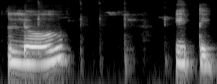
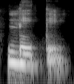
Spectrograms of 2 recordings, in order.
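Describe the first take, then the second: First: The two words are said separately, both vowels kept. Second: The two words are merged, first vowel dropped.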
